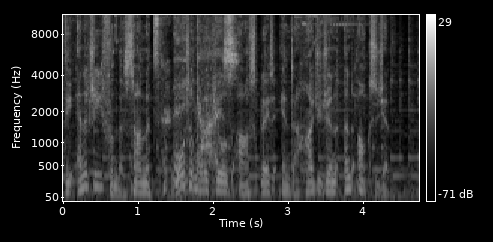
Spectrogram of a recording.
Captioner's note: whispering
